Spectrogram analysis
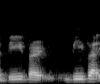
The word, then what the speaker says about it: Biewer: how I do the how I tip the Biewer ears. And that's how you pronounce the name of this breed.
